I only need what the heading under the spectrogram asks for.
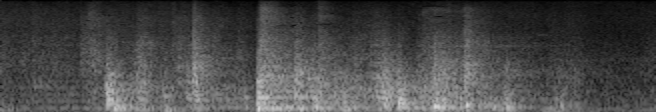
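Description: Someone unloads a dishwasher while waiting for a cake to bake: a handful of sharp clinks and clatters of dishes being set down, with soft rustling between them and no talking.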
